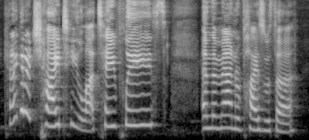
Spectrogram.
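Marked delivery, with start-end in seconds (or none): 0.1-2.5 put-on, high, swooping Valley Girl accent. Retelling ordering your chai latte at a Starbucks counter, Valley Girl accent. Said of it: "in my oh-so Valley Girl accent".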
